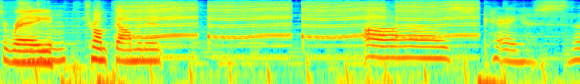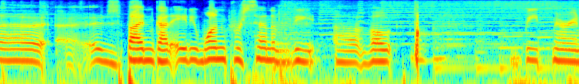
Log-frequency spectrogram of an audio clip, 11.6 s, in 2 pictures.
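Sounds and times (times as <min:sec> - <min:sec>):
speech: 0:00.0 - 0:01.8, 0:03.6 - 0:10.2, 0:11.0 - 0:11.5
air raid siren: 0:01.2 - 0:04.8.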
